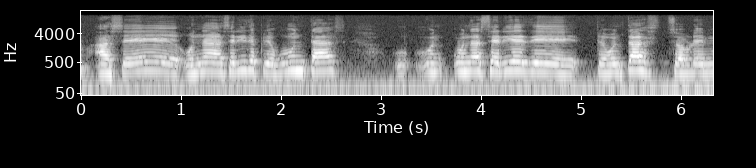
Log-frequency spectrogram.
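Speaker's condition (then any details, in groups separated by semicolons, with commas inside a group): Down syndrome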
